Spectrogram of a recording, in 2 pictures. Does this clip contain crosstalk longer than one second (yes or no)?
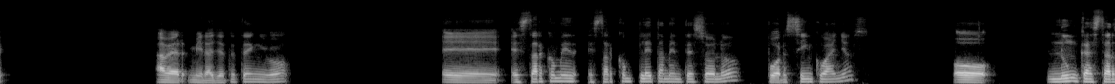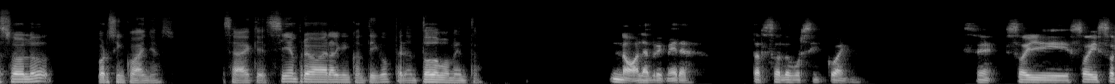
no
